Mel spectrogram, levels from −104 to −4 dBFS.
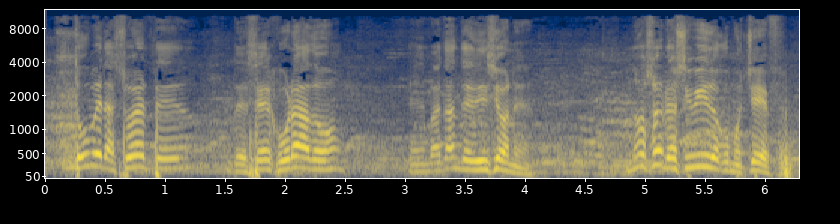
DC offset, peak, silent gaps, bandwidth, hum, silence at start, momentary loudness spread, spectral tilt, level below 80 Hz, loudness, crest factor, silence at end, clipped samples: under 0.1%; -2 dBFS; none; 11 kHz; none; 0 s; 17 LU; -6.5 dB/octave; -40 dBFS; -16 LUFS; 14 dB; 0 s; under 0.1%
